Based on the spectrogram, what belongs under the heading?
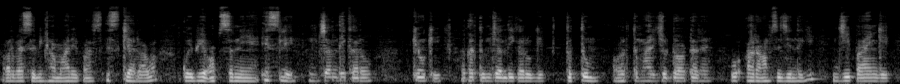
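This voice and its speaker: A firm young woman who promises to guard a child, read by a female narrator. Her voice is low, mellow and level throughout. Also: flat delivery, fairly quick, slight background noise, natural voice. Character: resolute young woman ally.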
